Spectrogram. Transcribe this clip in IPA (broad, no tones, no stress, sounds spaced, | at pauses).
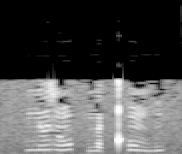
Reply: n ɘ z õ | n a ǃʰ õ m b ĩ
